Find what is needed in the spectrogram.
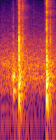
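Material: Bread.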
